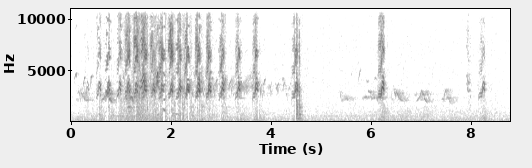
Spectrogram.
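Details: Finches fighting over a plentiful food source give a fast burst of about fifteen sharp chirps, then sparse single notes and soft slurred chips.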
